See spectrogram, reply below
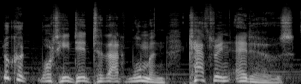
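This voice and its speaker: An actor playing an earnest, troubled gentleman, a detective's loyal companion, in a video game, speaking formally. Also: fairly high pitch, big pitch swings, normal speed, faint music behind. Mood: troubled, questioning. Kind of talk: scripted video game acting.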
